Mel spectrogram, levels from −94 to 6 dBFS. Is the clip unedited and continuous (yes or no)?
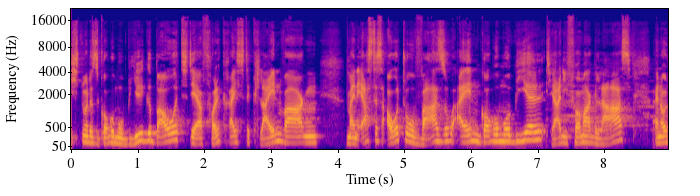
no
